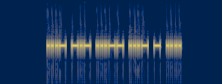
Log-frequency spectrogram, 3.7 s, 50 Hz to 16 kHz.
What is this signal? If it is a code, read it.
Morse code, heard as a keyed tone, about 34 wpm, 700 Hz. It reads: VK3VTH
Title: DXCC-100 Call Signs - 6 Characters - 35wpm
